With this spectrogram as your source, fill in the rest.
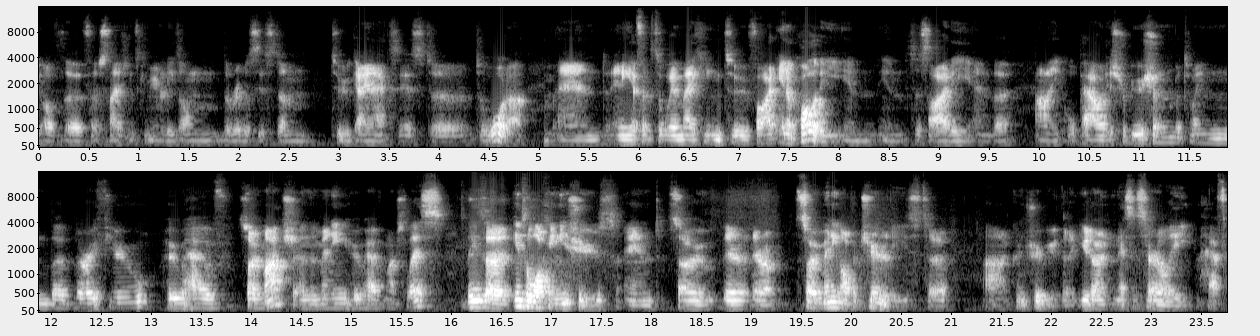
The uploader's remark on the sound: Unfortunately, the sound quality of this episode is lower than hoped for.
